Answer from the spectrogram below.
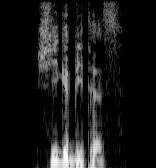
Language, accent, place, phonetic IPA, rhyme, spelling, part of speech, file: German, Germany, Berlin, [ˈʃiːɡəˌbiːtəs], -iːɡəbiːtəs, Skigebietes, noun, De-Skigebietes.ogg
- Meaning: genitive singular of Skigebiet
